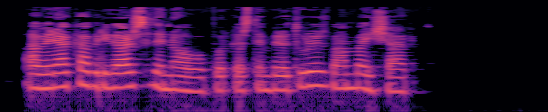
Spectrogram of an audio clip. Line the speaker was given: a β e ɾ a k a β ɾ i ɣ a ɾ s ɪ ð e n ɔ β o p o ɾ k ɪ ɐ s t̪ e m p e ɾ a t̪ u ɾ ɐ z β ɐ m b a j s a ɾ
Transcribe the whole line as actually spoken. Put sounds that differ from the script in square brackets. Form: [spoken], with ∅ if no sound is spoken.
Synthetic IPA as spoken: a β e ɾ a k a β ɾ i ɣ a ɾ s ɪ ð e n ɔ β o p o ɾ k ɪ ɐ s t̪ e m p e ɾ a t̪ u ɾ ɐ z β [a] m b a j [ʃ] a ɾ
